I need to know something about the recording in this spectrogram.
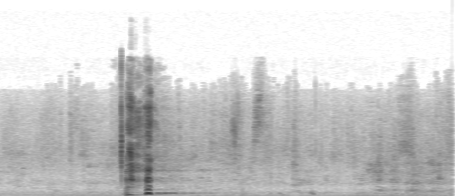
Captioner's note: laughs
